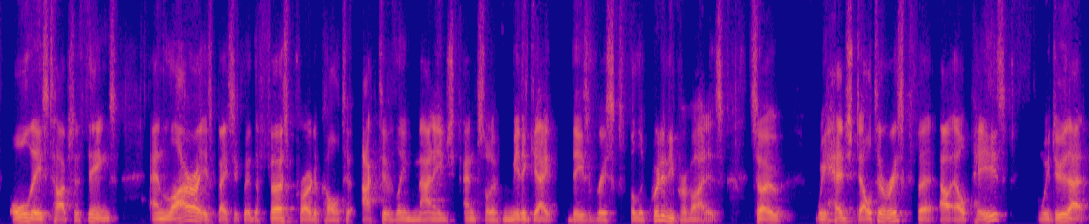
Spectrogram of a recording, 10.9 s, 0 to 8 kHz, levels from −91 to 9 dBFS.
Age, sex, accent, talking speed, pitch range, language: 30-49, male, Australian, 195 wpm, 90-110 Hz, English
